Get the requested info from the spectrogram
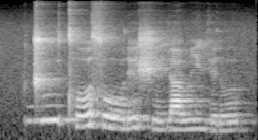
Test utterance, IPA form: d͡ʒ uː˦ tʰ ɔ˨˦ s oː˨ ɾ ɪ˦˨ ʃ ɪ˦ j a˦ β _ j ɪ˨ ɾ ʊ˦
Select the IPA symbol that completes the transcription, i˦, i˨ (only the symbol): i˦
